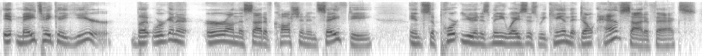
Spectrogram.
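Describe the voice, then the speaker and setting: A man's voice: a little high, expressive, moderate pace, no echo. A man hosting a podcast, explaining things conversationally in an earnest, reflective way. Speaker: podcast host; psychiatric doctor.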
